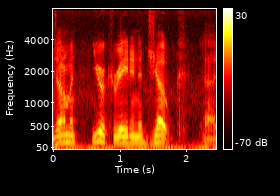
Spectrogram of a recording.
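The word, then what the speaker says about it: Goke: And ladies and gentlemen, you are creating a joke. Uh, G O K E, but it's pronounced with a J. Like GIF.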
